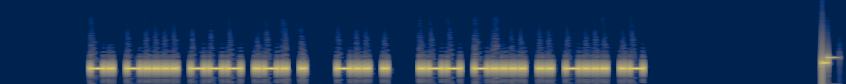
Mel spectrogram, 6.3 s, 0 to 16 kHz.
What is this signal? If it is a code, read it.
Morse code, heard as a keyed tone, about 36 wpm, 700 Hz. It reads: N6ORE DE W6IBA
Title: USA Callsign DE Callsign - 5 Characters - 35wpm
